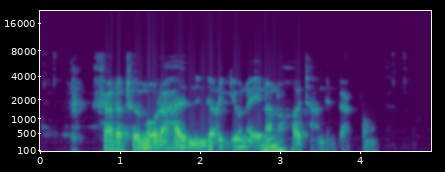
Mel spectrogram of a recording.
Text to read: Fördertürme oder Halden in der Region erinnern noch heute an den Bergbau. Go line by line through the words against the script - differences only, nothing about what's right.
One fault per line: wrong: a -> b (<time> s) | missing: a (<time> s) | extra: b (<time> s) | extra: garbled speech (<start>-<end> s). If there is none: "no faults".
no faults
